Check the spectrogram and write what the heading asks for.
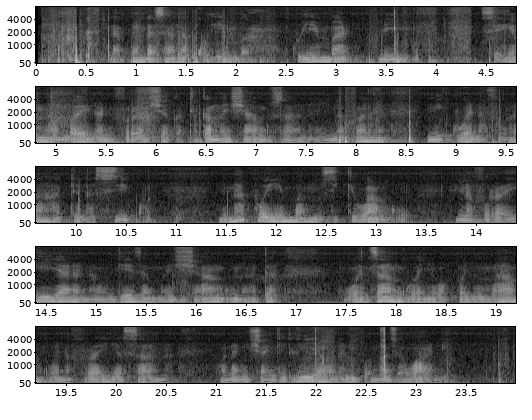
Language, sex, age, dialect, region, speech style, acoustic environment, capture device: Swahili, male, 18-24, Kenya - Nairobi Sheng-influenced, Kenya, relaxed, silence, desktop / Windows / Chrome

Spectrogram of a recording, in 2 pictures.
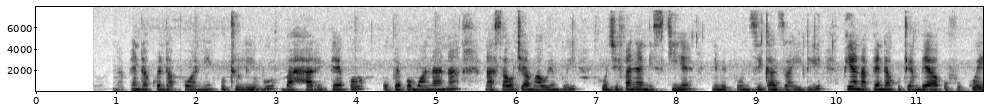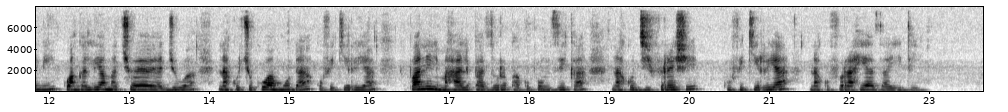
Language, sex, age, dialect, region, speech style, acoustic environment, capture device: Swahili, female, 18-24, Kenya - Nairobi Sheng-influenced, Kenya, excited, silence; nature, desktop / Windows / Chrome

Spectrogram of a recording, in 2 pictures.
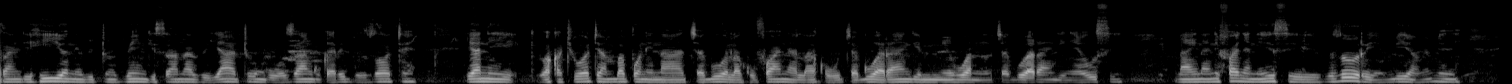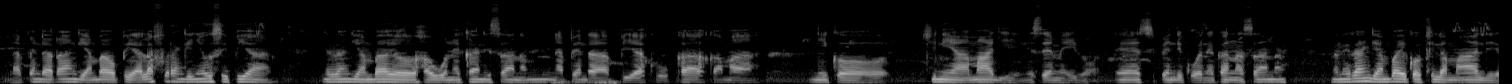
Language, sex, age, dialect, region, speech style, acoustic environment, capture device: Swahili, male, 18-24, Kenya - Nairobi Sheng-influenced, Kenya, relaxed, nature, mobile / Linux / Chrome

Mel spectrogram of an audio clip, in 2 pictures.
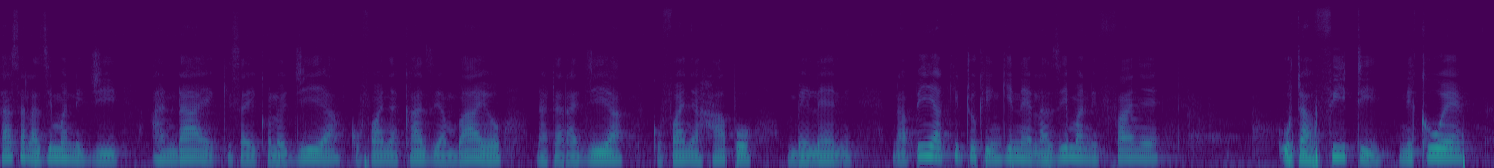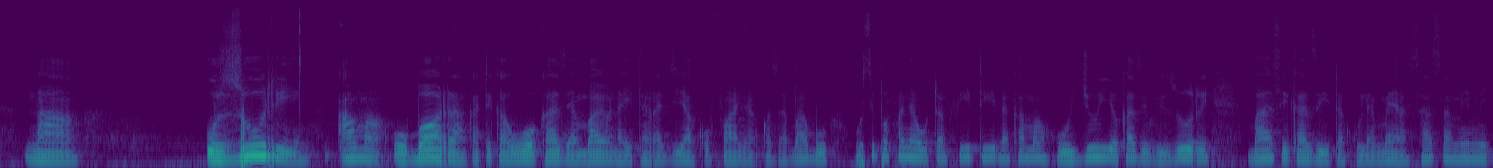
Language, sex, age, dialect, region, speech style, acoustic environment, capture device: Swahili, male, 25-34, Kenya - Nairobi Sheng-influenced, Kenya, focused, nature, mobile / macOS / Safari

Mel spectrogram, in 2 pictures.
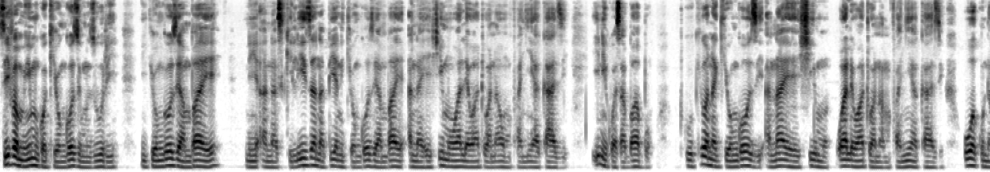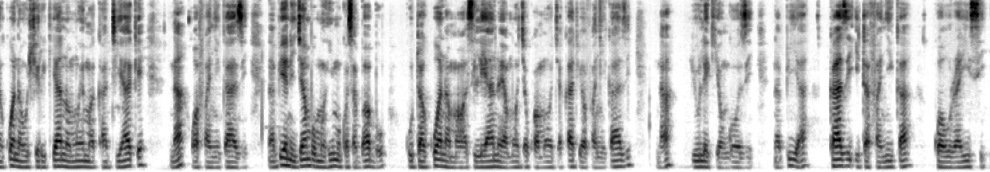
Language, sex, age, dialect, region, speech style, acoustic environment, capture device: Swahili, male, 35-44, Kenya - Mombasa, Kenya, focused, construction; people talking, mobile / Linux / Chrome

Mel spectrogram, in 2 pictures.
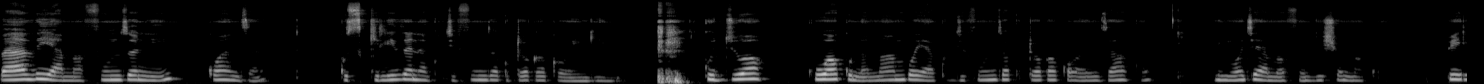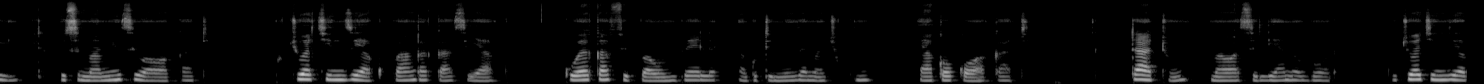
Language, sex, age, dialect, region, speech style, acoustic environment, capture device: Swahili, female, 18-24, Kenya - Nairobi Sheng-influenced, Kenya, stressed, people talking, mobile / Linux / Chrome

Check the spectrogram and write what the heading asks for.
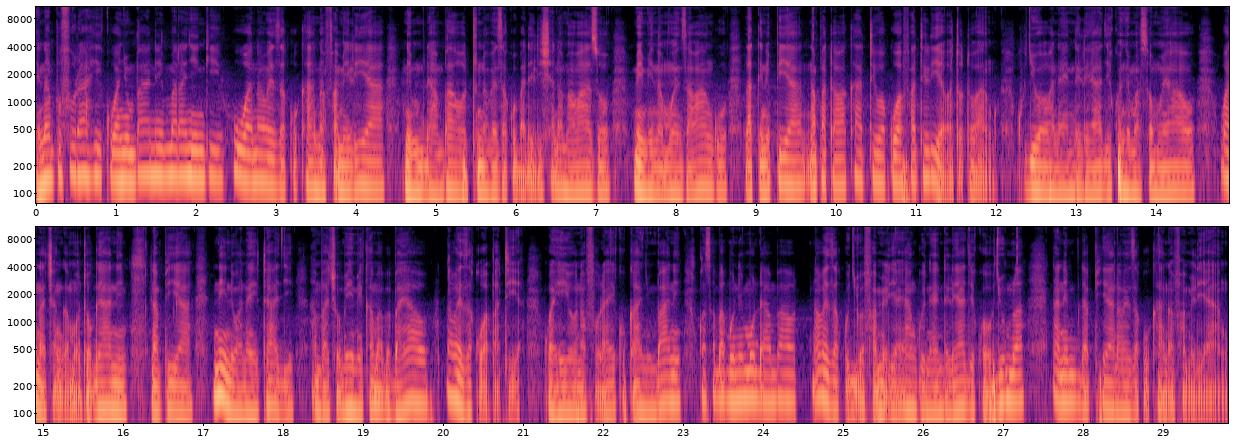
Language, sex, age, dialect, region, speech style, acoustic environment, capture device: Swahili, male, 25-34, Kenya - Nairobi Sheng-influenced, Kenya, relaxed; happy, nature, mobile / Linux / Chrome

